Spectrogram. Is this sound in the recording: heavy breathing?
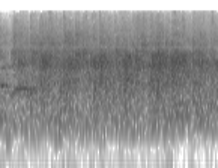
no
